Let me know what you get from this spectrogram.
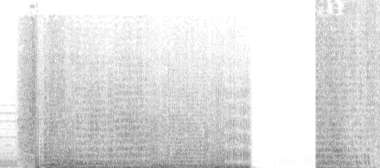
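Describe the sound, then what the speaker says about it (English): A suspicious bag detonated at a train station goes off in one sudden, loud boom that rolls into a long rumbling roar before cutting out, followed by another burst of rumble after a short silence. "the suspicious bag detonated at Springfield Union Station today contained deadly plutonium"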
